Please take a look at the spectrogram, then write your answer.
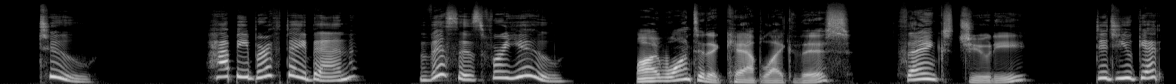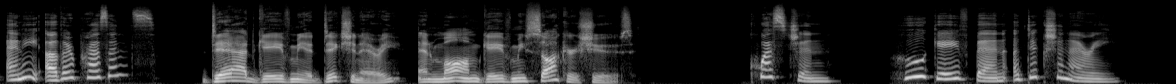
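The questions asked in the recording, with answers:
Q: Who gave Ben a dictionary?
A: his dad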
